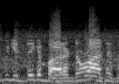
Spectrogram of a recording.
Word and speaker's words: Durantes: Now, Durantes, when you think about it, Durantes is the name, proper pronunciation, making her the first Latina to fill that role in the NFL.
